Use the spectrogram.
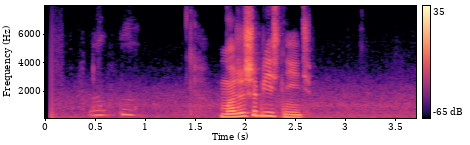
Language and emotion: Russian, neutral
